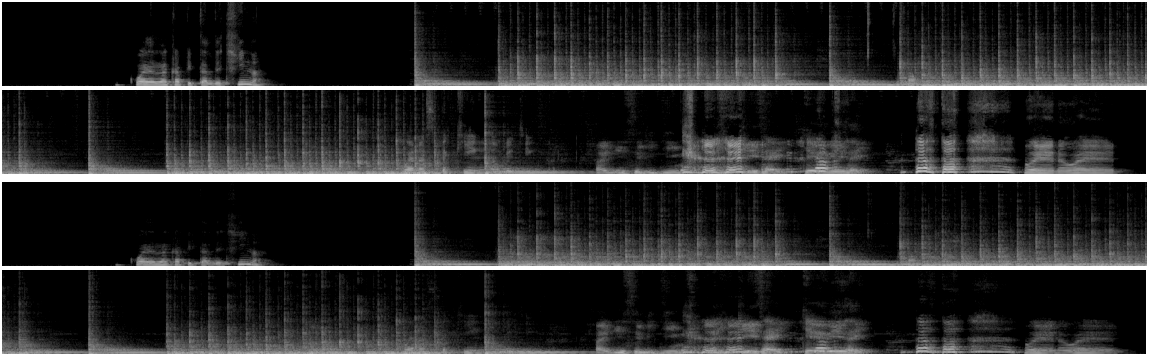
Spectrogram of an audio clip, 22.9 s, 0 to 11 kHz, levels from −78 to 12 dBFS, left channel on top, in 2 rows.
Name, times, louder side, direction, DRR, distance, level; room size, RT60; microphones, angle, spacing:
voice 1, 1.3-2.6 8.8-9.3 15.4-16.9 18.2-18.9 19.3-19.7 20.6-22.6, left 5 dB, 65° left, 0.6 m, -25 dB
sound 1, 4.1-17.7, left 1 dB, 20° left, 1.3 m, -26 dB
voice 2, 4.9-6.0 9.2-9.7 14.4-14.7 17.4-20.1, right 1 dB, 50° right, 1.2 m, -28 dB
6.8 x 6.4 x 5.6 m
head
